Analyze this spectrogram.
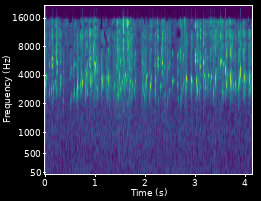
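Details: Quick high European goldfinch chirps rattling in bursts separated by tiny gaps, the notes bright and tinkling, with overlapping voices adding to the busy twitter.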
